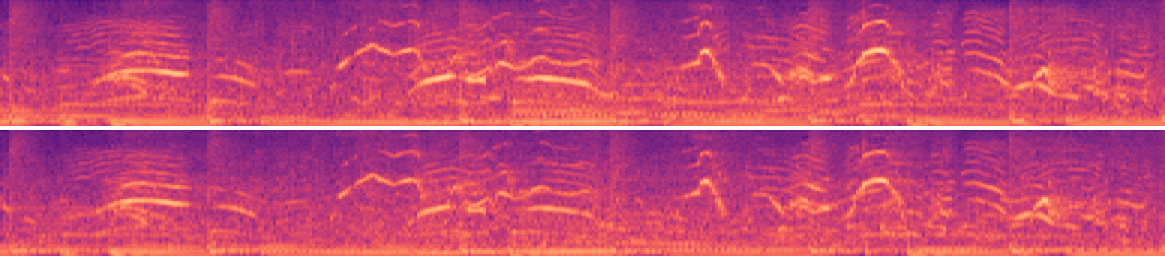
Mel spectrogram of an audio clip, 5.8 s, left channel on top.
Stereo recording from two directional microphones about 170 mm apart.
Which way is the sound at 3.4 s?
60° left (ahead or behind).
